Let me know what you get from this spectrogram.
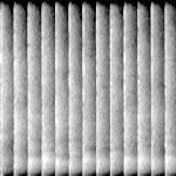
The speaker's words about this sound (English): We're just going to do a pop quiz and see if you do the right number of claps. The stars at night are big and bright.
